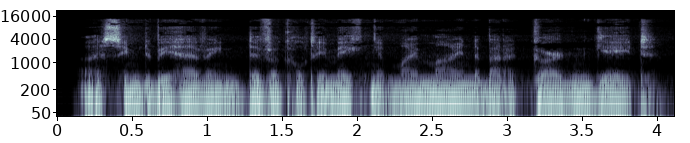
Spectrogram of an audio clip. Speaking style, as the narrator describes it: he said to himself bitterly

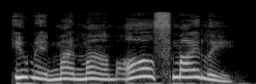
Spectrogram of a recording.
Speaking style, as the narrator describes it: she exclaimed

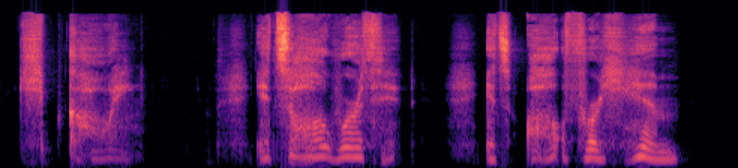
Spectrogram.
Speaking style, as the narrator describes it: I'd whisper to myself

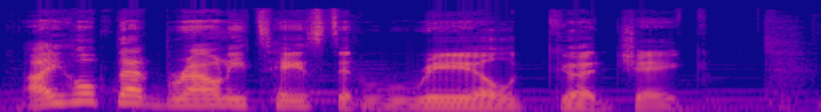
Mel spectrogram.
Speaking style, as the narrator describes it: I said loudly and sarcastically

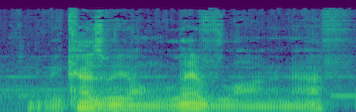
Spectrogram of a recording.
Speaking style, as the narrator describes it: said under her breath

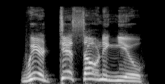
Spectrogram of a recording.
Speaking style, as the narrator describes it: my dad screamed

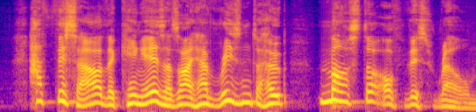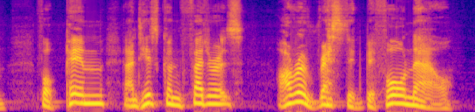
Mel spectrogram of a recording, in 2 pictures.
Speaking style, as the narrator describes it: Then all of a sudden, Henrietta Maria perked up, and she exclaimed to Lucy

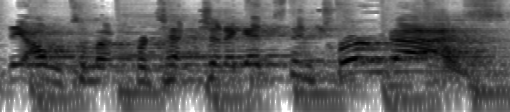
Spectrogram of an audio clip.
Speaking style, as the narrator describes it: he's screaming

